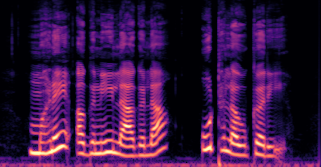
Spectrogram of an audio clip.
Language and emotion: Marathi, neutral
